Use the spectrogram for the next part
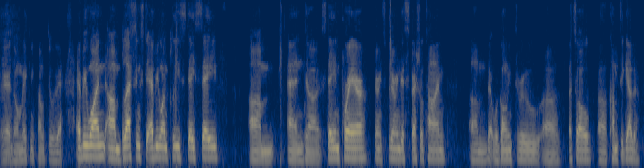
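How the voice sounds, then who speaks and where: A man from Brooklyn talks as a guest in a casual livestream chat. He speaks at an ordinary pitch and often stalls on fillers and restarts. The audio is dull and lo-fi. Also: steady tone, a little mellow. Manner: halting, many fillers and restarts, laughs easily.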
